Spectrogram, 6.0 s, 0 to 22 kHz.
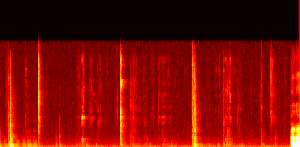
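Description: Scattered light clicks and taps as a fan is pushed onto a Cooler Master Hyper 212 EVO tower heatsink and settled into its mount, about half a dozen separate knocks in all.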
